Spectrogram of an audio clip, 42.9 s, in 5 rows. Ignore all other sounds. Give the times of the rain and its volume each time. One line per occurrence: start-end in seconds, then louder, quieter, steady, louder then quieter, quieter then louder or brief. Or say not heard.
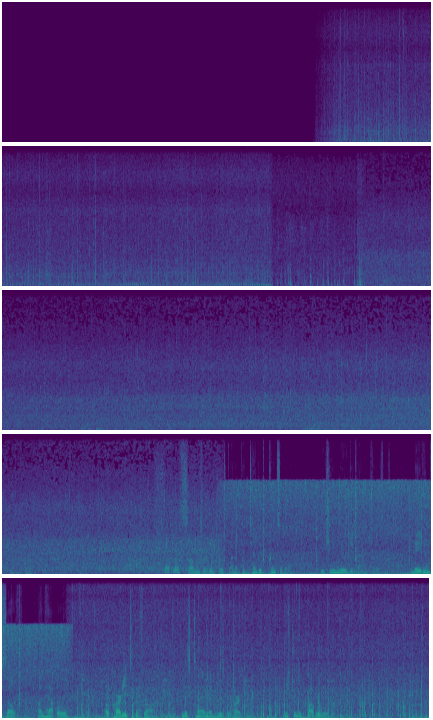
6.2-42.8 louder.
